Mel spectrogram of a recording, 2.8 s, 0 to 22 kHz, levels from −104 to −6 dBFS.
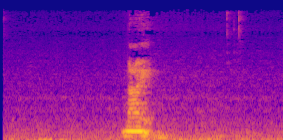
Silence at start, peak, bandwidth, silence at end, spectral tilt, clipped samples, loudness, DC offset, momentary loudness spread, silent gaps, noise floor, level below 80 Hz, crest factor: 0.1 s; -10 dBFS; 16 kHz; 0 s; -6.5 dB/octave; under 0.1%; -23 LUFS; under 0.1%; 26 LU; none; -45 dBFS; -44 dBFS; 18 dB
